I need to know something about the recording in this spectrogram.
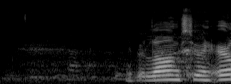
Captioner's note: audience chuckles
